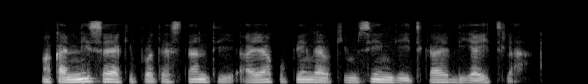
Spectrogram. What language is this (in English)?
Swahili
